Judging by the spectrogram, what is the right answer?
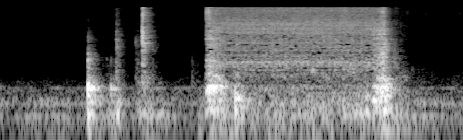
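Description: A few light knocks, then a kitchen tap runs in a steady stream for about two seconds and is shut off.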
